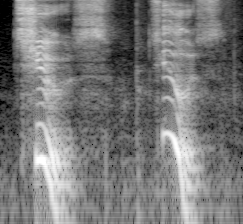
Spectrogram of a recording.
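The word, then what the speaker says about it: Tschüss: So it's TSCHU with an umlaut, with the two little dots on it, SS, and it's pronounced shoes with it. So it's choose.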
